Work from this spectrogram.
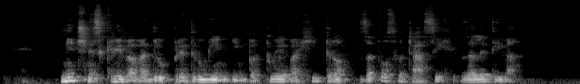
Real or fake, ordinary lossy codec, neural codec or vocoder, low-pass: fake; none; vocoder, 44.1 kHz, 128 mel bands every 512 samples, BigVGAN v2; 19.8 kHz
